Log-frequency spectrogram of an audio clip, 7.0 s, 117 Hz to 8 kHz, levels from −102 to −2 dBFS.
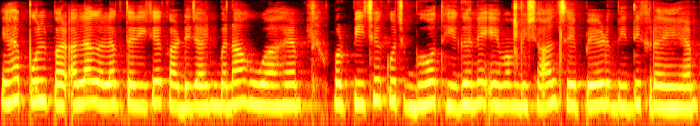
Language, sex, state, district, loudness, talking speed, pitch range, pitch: Hindi, female, Uttar Pradesh, Shamli, -20 LUFS, 215 wpm, 235-255 Hz, 245 Hz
